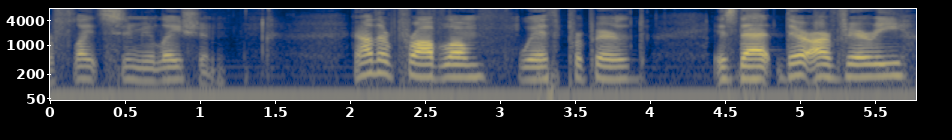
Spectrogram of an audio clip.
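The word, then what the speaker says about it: Prepar3D: people are working on it there you go pronounce prepared it's based on Microsoft ESP all that and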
